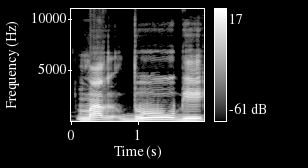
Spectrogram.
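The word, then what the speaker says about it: المغضوب: মা দত ওয়াও পেশ দু বা জারের বি মাগদুবি কিভাবে পড়বো মাগদুবি এরকম ভাবে শিখবো এরপরে আইন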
